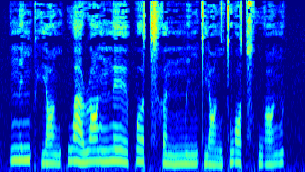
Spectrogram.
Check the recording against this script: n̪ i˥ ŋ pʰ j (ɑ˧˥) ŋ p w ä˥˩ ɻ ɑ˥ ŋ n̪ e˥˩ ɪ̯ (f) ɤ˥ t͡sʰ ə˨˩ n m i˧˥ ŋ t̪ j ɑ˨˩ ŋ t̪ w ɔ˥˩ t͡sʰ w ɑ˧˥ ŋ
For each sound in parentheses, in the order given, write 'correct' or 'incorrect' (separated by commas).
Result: incorrect, incorrect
